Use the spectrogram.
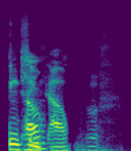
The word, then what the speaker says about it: Tsingtao: Sing Tao? Tsingtao. Oof. It's like a very light pronunciation of that T before.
